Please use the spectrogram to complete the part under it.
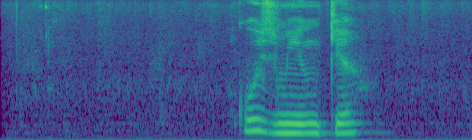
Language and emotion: Russian, neutral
